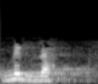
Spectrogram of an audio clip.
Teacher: التاء المربوطة بتتحول الى ه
